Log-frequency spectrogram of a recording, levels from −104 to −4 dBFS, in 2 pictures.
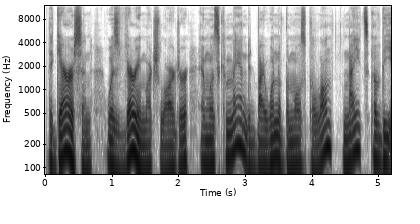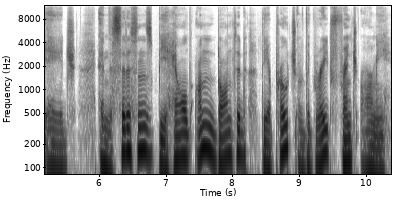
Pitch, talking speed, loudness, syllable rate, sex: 120 Hz, 180 wpm, -18 LUFS, 5.1 syllables/s, male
